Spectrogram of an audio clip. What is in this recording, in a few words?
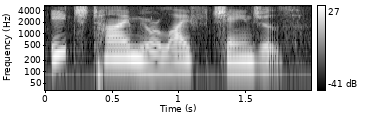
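woman; Talking Clip Words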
